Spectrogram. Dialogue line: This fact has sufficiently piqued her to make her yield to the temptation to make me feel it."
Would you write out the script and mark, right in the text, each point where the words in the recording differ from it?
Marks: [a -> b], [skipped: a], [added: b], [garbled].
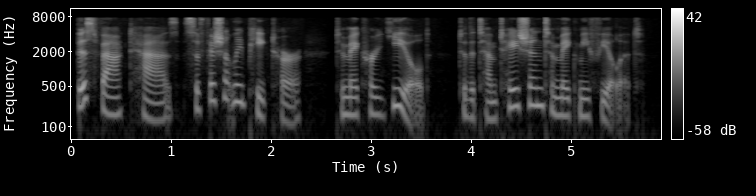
This fact has sufficiently piqued her to make her yield to the temptation to make me feel it."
